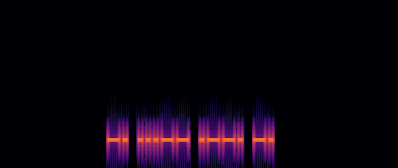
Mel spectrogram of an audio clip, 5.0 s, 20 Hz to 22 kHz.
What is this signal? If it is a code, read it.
Morse code, heard as a keyed tone, about 25 wpm, 700 Hz. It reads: N3PN
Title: USA Call Signs - 4 Characters - 25wpm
